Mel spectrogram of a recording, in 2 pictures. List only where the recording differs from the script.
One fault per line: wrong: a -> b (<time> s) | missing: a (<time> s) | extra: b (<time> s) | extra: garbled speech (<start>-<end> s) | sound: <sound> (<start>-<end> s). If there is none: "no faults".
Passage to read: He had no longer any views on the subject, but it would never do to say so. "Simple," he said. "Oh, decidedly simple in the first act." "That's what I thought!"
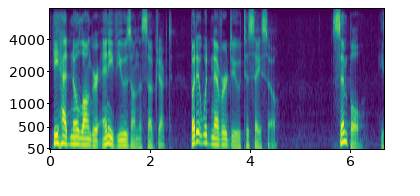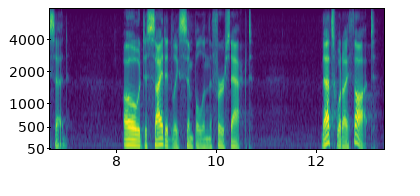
no faults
